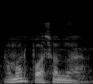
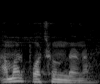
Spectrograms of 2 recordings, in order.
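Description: The two takes are said the same way.

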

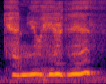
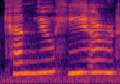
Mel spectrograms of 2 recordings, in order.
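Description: First: High, slow, muffled mouse voice; mouse mumbling into pillow. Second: Very high, slow, drawn-out little voice; tiny whispering mouse. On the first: Mouse testing Bear's ears from a pillow, high muffled mumble. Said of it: "Mouse mumbled into the pillow". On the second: Mouse testing Bear from under blankets, tiny high voice. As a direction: stretch it out thin and high, as if whispering. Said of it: "and whispered". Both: A narrator's reading.

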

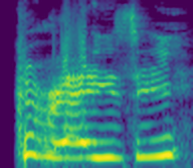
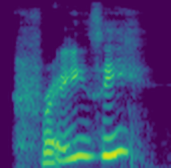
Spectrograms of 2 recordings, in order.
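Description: First: Loud high question. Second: High questioning. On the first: Repeating "crazy" louder. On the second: Repeating "crazy" in rising tones. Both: Pretend.

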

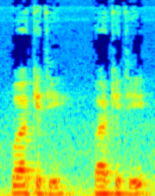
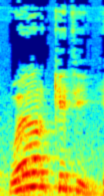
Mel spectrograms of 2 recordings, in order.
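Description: First: Said in the usual way. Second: "where kitty" with the pitch rising at the end; "kitty" goes up at the end to make a question; rising question tune. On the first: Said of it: "ما أقول مثلًا". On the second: Shown as a demonstration. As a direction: lift your voice on "kitty" like a toddler asking. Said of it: "يعني يرفع نبرة الصوت مالته".

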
